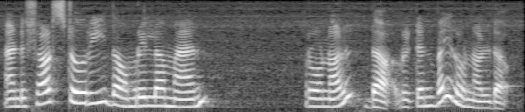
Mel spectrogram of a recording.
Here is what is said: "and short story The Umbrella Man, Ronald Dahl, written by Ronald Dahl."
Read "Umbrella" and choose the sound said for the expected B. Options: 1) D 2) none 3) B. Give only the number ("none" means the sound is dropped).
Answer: 2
